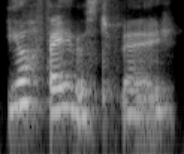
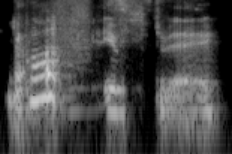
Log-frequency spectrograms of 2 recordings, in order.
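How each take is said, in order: First: Said in the usual way. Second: Are spelled out and leaned on; stress on are. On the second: Shown as a demonstration. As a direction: hit the word are, no contraction.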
